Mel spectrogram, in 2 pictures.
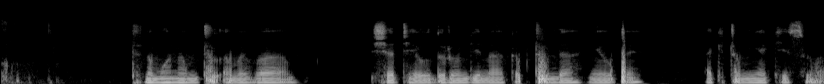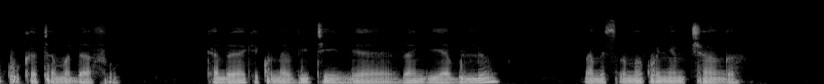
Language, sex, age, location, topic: Swahili, male, 25-35, Mombasa, agriculture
